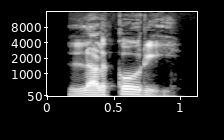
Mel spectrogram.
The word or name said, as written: लड़कोरी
